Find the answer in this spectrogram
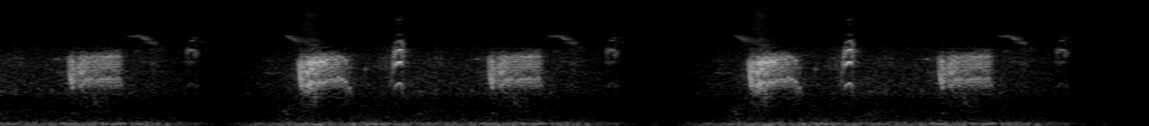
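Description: Basra reed warbler giving harsh, grating churrs in half-second bursts, each followed by sharp rising chips, the phrase repeating every three seconds over a low background rumble.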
